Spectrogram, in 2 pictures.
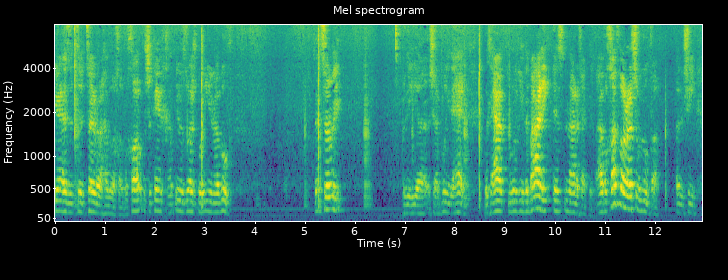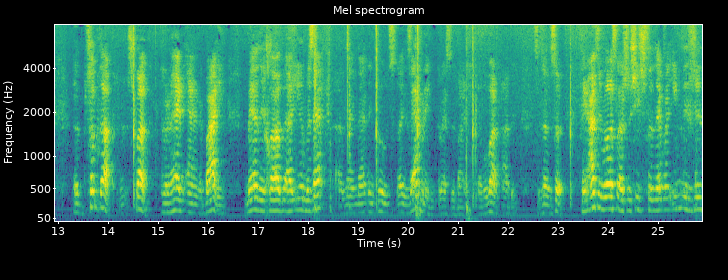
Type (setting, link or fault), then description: fault, poor microphone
